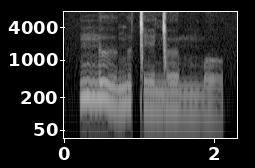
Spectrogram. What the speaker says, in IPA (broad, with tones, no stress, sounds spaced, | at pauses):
nː ɯː˦˨ ŋ ɯ˧ ǀ ɪː˨ ŋ͡ǀ ɵː˨ mː o˨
